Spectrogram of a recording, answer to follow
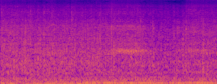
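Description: Heavy rain falling steadily on the hot tent's fabric, heard from inside the tent as an even hiss.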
